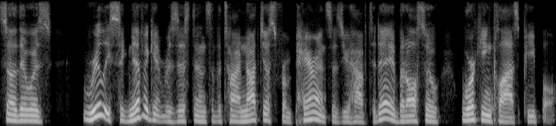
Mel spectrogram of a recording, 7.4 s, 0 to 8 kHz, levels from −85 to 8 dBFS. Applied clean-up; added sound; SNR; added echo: none; none; none; none.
